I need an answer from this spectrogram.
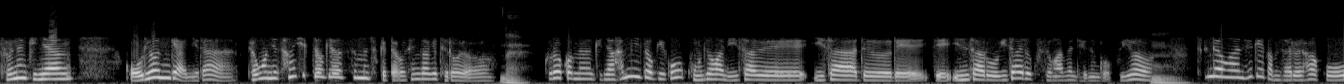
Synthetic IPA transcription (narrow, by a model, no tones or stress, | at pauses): t͡ɕʌnɯnkɯɲaŋ | ʌɾjʌnɡe̞aɲiɾapjʌŋwʌɲisʰaŋɕʰik̚t͡ɕ͈ʌɡiʌs͈ɯmɯnt͡ɕo̥kʰet͈aɡosʰe̞ŋɡaɡitɯɾʌjonḛkɯɾʌɭk͈ʰʌmjʌnkɯɲaŋhamɲid͡ʑʌɡiɡokoŋd͡ʑʌŋɦanisʰaweisʰadɯɾe̞̰ḭd͡ʑe̞̰ʔinsʰaɾoisʰaweɾɯɭkusʰʌŋɦamjʌntwe̞nɯnɡʌ̰ɡujotʰumjʌŋɦanɸwe̞ɡe̞kamsʰaɾɯɭɦaɡo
